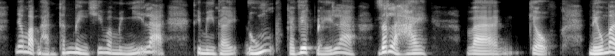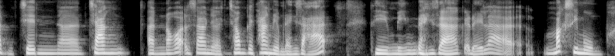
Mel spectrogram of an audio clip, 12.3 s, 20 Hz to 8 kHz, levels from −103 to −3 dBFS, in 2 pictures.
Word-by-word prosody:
Nhưng 275 Hz, 0 st, -1 dB
mà 230 Hz, -, +5 dB
bản 150 Hz, -6 st, -6 dB
thân 220 Hz, +2 st, -1 dB
mình 200 Hz, -7 st, +1 dB
khi 225 Hz, -, -3 dB
mà 210 Hz, -, -1 dB
mình 170 Hz, -3 st, -3 dB
nghĩ 195 Hz, +6 st, -2 dB
lại 260 Hz, 0 st, -1 dB, 0.3 s
thì 210 Hz, -, -2 dB
mình 175 Hz, -2 st, +1 dB
thấy 155 Hz, +1 st, -3 dB
đúng, 210 Hz, -, +3 dB, 0.2 s
cái 160 Hz, -, -2 dB
việc 235 Hz, 0 st, +6 dB
đấy 155 Hz, 0 st, -3 dB
là 215 Hz, -5 st, -2 dB, 0.2 s
rất 255 Hz, +2 st, +5 dB
là 265 Hz, -, +5 dB
hay. 185 Hz, +1 st, 0 dB, 0.4 s
Và, 160 Hz, -2 st, +2 dB, 0.3 s
kiểu, -, -, 0 dB, 0.4 s
nếu 170 Hz, -1 st, +6 dB
mà 250 Hz, +3 st, +5 dB, 0.2 s
trên, 185 Hz, -2 st, 0 dB
a, 180 Hz, 0 st, -2 dB
trang 195 Hz, 0 st, +4 dB, 0.2 s
à, 180 Hz, -, 0 dB
nó 175 Hz, +2 st, -3 dB
gọi -, -, +1 dB
sao 200 Hz, +2 st, +1 dB
nhỉ? 175 Hz, -, 0 dB
Trong 205 Hz, +2 st, +2 dB
cái 200 Hz, -, -1 dB
thang 210 Hz, 0 st, +4 dB
điểm 165 Hz, -5 st, 0 dB
đánh 145 Hz, 0 st, -2 dB
giá -, -, 0 dB
ấy, -, -, +2 dB, 0.4 s
thì 180 Hz, -4 st, +2 dB
mình 165 Hz, +1 st, -2 dB
đánh 175 Hz, -1 st, +2 dB
giá 160 Hz, -1 st, +4 dB
cái 185 Hz, -, -6 dB
đấy 150 Hz, +1 st, -2 dB
là 200 Hz, +3 st, -2 dB, 0.3 s
maximum, 185 Hz, -, +2 dB
180 Hz, 235 wpm, -20 LUFS, 165-210 Hz, 0.4 s, việc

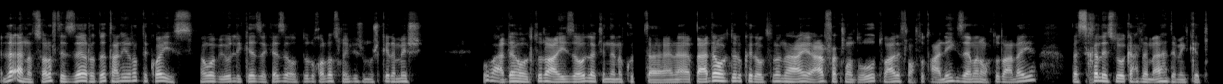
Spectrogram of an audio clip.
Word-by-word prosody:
لأ -, -, +5 dB
أنا -, -, +2 dB
اتصرّفت 165 Hz, -3 st, -1 dB
إزاي؟ 140 Hz, +6 st, +4 dB
ردّيت 145 Hz, 0 st, -1 dB
عليه 160 Hz, +5 st, 0 dB
رَد 175 Hz, -2 st, -4 dB
كويس. 150 Hz, -9 st, 0 dB
هو 140 Hz, +1 st, +1 dB
بيقول 125 Hz, +2 st, -3 dB
لي 130 Hz, -, -7 dB
كذا، 135 Hz, -2 st, -2 dB
كذا. 135 Hz, +5 st, -3 dB
قُلت 120 Hz, +2 st, -8 dB
له: 135 Hz, -, -6 dB
"خلاص 150 Hz, +3 st, -3 dB
ما -, -, -5 dB
فيش 135 Hz, -1 st, -11 dB
مشكلة 120 Hz, +3 st, -4 dB
ماشي." 140 Hz, +1 st, -4 dB, 0.5 s
وبعدها 155 Hz, -7 st, +1 dB
قُلت 125 Hz, +2 st, -1 dB
له: 150 Hz, 0 st, +4 dB
"عايز 120 Hz, +1 st, +3 dB
أقول 135 Hz, +4 st, +2 dB
لك 140 Hz, -4 st, -1 dB
إن 120 Hz, -, -4 dB
أنا 115 Hz, 0 st, -3 dB
كنت -, -, -8 dB
ع" 105 Hz, 0 st, 0 dB
أنا 115 Hz, +2 st, 0 dB
بعدها 125 Hz, +8 st, +8 dB
قُلت 160 Hz, -1 st, +2 dB
له 155 Hz, -, 0 dB
كده 140 Hz, -3 st, -1 dB
قُلت 115 Hz, +4 st, -7 dB
له: 150 Hz, -, 0 dB
"أنا 135 Hz, -3 st, +2 dB
عاي 130 Hz, +3 st, +4 dB
عارفك 145 Hz, -3 st, +1 dB
مضغوط 120 Hz, +7 st, -3 dB
وعارف 130 Hz, +4 st, 0 dB
محطوط 130 Hz, -, -10 dB
عليك 125 Hz, +9 st, 0 dB
زي 135 Hz, -5 st, +1 dB
ما 125 Hz, -, -1 dB
أنا 125 Hz, -, -1 dB
محطوط 120 Hz, +3 st, -6 dB
عليّا، 145 Hz, -, 0 dB, 0.4 s
بس 120 Hz, 0 st, +2 dB
خلّي 170 Hz, -3 st, +5 dB
أسلوبك 140 Hz, -2 st, +1 dB
أهدا 125 Hz, 0 st, -3 dB
ما 120 Hz, +3 st, +1 dB
أهدا 135 Hz, -4 st, -4 dB
من 110 Hz, -1 st, -6 dB
كده." -, -, -7 dB
130 Hz, 280 wpm, -23 LUFS, 120-150 Hz, 0.5 s, بعدها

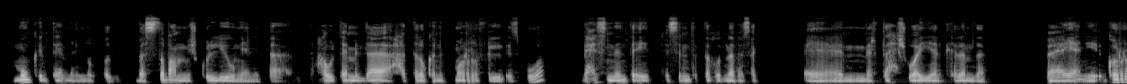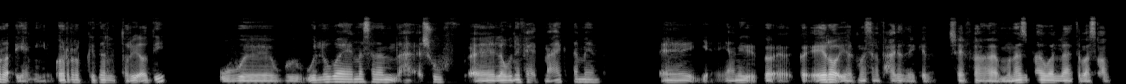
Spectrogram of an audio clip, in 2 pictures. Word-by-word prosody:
ممكن 100 Hz, -2 st, +2 dB
تعمل 90 Hz, -1 st, -4 dB
النقطة 80 Hz, -1 st, -7 dB
دي، 75 Hz, 0 st, -24 dB
بس -, -, +7 dB
طبعًا 105 Hz, -1 st, +3 dB
مش 85 Hz, -2 st, -2 dB
كل 90 Hz, -2 st, 0 dB
يوم 80 Hz, -3 st, +1 dB
يعني 75 Hz, 0 st, -4 dB
أنت -, -, -6 dB, 0.3 s
تحاول 95 Hz, -1 st, -1 dB
تعمل 95 Hz, -2 st, 0 dB
ده 90 Hz, -1 st, +4 dB
حتى -, -, -3 dB
لو -, -, +3 dB
كانت 85 Hz, -1 st, -4 dB
مرّة 95 Hz, +1 st, +1 dB
في 90 Hz, -, -14 dB
الأسبوع، 80 Hz, -1 st, -3 dB, 0.4 s
بحيث -, -, 0 dB
إن 90 Hz, -, +3 dB
أنت 95 Hz, 0 st, -1 dB
إيه 95 Hz, -1 st, +1 dB
تحس -, -, +3 dB
إن -, -, -2 dB
أنت 95 Hz, -, -3 dB
بتاخد 90 Hz, -2 st, -5 dB
نفسك 85 Hz, -1 st, -2 dB, 0.4 s
آآ 80 Hz, -1 st, +1 dB
م 80 Hz, -1 st, -2 dB
مرتاح 85 Hz, 0 st, -3 dB
شوية 85 Hz, 0 st, +3 dB
الكلام 85 Hz, +2 st, -1 dB
ده، 80 Hz, -2 st, -4 dB, 0.6 s
فيعني 80 Hz, -1 st, +2 dB
جر 110 Hz, +1 st, +5 dB
يعني 80 Hz, -1 st, -7 dB
جرب 105 Hz, +1 st, +3 dB
كده 110 Hz, -, 0 dB
الطريقة 95 Hz, -2 st, +1 dB
دي. -, -, -2 dB, 0.5 s
و 85 Hz, +2 st, +1 dB, 0.4 s
واللي 95 Hz, +6 st, -1 dB
هو 125 Hz, +1 st, +4 dB
يعني 120 Hz, -1 st, +4 dB
مثلًا 115 Hz, -2 st, +2 dB, 0.2 s
شوف 115 Hz, -2 st, -4 dB
آآ 90 Hz, +1 st, +3 dB
لو 95 Hz, 0 st, +3 dB
نفعِت 110 Hz, +4 st, -2 dB
معاك 105 Hz, -, -4 dB
تمام، 115 Hz, -2 st, -4 dB, 0.6 s
آآ 95 Hz, +1 st, 0 dB
ي -, -, -3 dB
يعني 90 Hz, +1 st, -2 dB, 0.5 s
إيه 110 Hz, -, +6 dB
رأيك 90 Hz, -7 st, +5 dB
مثلًا 90 Hz, -1 st, -3 dB
في -, -, -10 dB
حاجة 90 Hz, 0 st, 0 dB
زي 80 Hz, -2 st, -6 dB
كده، -, -, -8 dB
شايفها 85 Hz, -2 st, 0 dB
مناسبة 100 Hz, +7 st, +1 dB
والّا 95 Hz, -2 st, +4 dB
هتبقى 85 Hz, -2 st, 0 dB
صعب؟ 80 Hz, 0 st, -2 dB
90 Hz, 180 wpm, -24 LUFS, 80-100 Hz, 0.6 s, بس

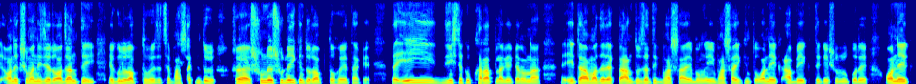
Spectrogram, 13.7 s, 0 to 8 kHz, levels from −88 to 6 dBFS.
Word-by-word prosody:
অনেক 160 Hz, +2 st, +1 dB
সময় 175 Hz, -2 st, 0 dB
নিজের 155 Hz, +1 st, 0 dB
অজান্তেই 160 Hz, -2 st, +1 dB, 0.3 s
এগুলো 155 Hz, +2 st, -1 dB
রপ্ত 140 Hz, -, -2 dB
হয়ে 120 Hz, -1 st, -2 dB
যাচ্ছে। 100 Hz, -, -8 dB
ভাষা 115 Hz, +8 st, -5 dB
কিন্তু 180 Hz, +1 st, -2 dB, 0.4 s
শা 170 Hz, -, +1 dB, 0.3 s
শুনে, 190 Hz, +3 st, +5 dB
শুনেই 205 Hz, +1 st, +3 dB
কিন্তু 185 Hz, -6 st, 0 dB
রপ্ত 130 Hz, -, -1 dB
হয়ে 115 Hz, -2 st, -1 dB
থাকে। -, -, -8 dB, 0.4 s
তো -, -, -9 dB, 0.2 s
এ -, -, +8 dB
এই 205 Hz, +1 st, +1 dB, 0.4 s
জিনিসটা 190 Hz, +1 st, -2 dB
খুব 195 Hz, -, -3 dB
খারাপ 155 Hz, 0 st, +4 dB
লাগে। 125 Hz, -1 st, 0 dB
কেননা 135 Hz, 0 st, 0 dB, 0.6 s
এটা 155 Hz, +2 st, +3 dB
আমাদের 155 Hz, +1 st, +3 dB
একটা -, -, -1 dB
আন্তর্জাতিক 150 Hz, +1 st, -3 dB
ভাষা 130 Hz, -1 st, -1 dB, 0.2 s
এবং 130 Hz, +1 st, -6 dB
এই 140 Hz, -, -3 dB
ভাষায় 135 Hz, +6 st, -1 dB
কিন্তু 150 Hz, -3 st, -10 dB
অনেক 155 Hz, +1 st, 0 dB, 0.2 s
আবেগ 135 Hz, +1 st, -1 dB, 0.2 s
থেকে 140 Hz, +1 st, -5 dB
শুরু 140 Hz, -1 st, -8 dB
করে 130 Hz, -2 st, -1 dB, 0.4 s
অনেক 165 Hz, +1 st, +5 dB
150 Hz, 175 wpm, -24 LUFS, 135-165 Hz, 0.6 s, এ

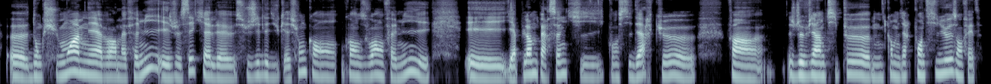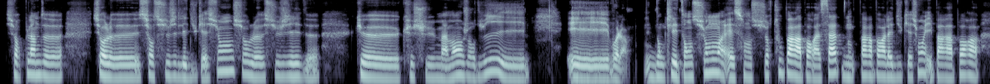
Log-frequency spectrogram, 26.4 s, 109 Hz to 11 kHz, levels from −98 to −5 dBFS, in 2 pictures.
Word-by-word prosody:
heu, 165 Hz, -3 st, +1 dB
donc 165 Hz, +1 st, -7 dB
je -, -, +2 dB
suis 170 Hz, -, 0 dB
moins 215 Hz, +5 st, +8 dB
amenée 190 Hz, -4 st, +2 dB
à 165 Hz, -, +4 dB
voir 160 Hz, 0 st, 0 dB
ma 150 Hz, -1 st, -4 dB
famille 195 Hz, -, -4 dB
et 160 Hz, -, +1 dB
je 155 Hz, 0 st, -4 dB
sais 220 Hz, +9 st, +1 dB
qu'il 220 Hz, -5 st, -2 dB
y 170 Hz, -, +5 dB
a -, -, +1 dB
le 145 Hz, -2 st, -3 dB
sujet 170 Hz, +1 st, -2 dB
de 180 Hz, -, -10 dB
l'éducation 160 Hz, +4 st, -5 dB
quand 165 Hz, -5 st, -4 dB
quand 180 Hz, -1 st, -3 dB
on 165 Hz, -, -9 dB
se 165 Hz, -, -8 dB
voit 175 Hz, +3 st, -1 dB
en 180 Hz, -1 st, -2 dB
famille 180 Hz, +7 st, -6 dB
et 150 Hz, +1 st, -7 dB, 0.5 s
et 150 Hz, -3 st, 0 dB
il -, -, -9 dB
y -, -, 0 dB
a 145 Hz, -, +2 dB
plein 190 Hz, +3 st, +2 dB
de 195 Hz, -, -7 dB
personnes 185 Hz, +1 st, +2 dB
qui 160 Hz, -3 st, -6 dB
considèrent 160 Hz, +1 st, -1 dB
que, 175 Hz, -, -4 dB
heu, 170 Hz, -3 st, -4 dB, 0.4 s
enfin, 150 Hz, -6 st, +3 dB, 0.3 s
je 185 Hz, -2 st, -4 dB
deviens 175 Hz, 0 st, +4 dB
un 170 Hz, -, -3 dB
petit 175 Hz, 0 st, +1 dB
peu, 185 Hz, -2 st, -1 dB
hem, 160 Hz, -1 st, -11 dB
comment 175 Hz, -3 st, -7 dB
dire? 170 Hz, 0 st, -4 dB
Pointilleuse, 195 Hz, +3 st, -1 dB
en 175 Hz, -, -1 dB
fait, 400 Hz, -, -6 dB, 0.2 s
sur -, -, -2 dB
plein 185 Hz, -1 st, +3 dB
de 165 Hz, -3 st, -2 dB, 0.4 s
sur 180 Hz, -2 st, +4 dB
le 155 Hz, 0 st, 0 dB
sur 180 Hz, -, +3 dB
le 170 Hz, -, -3 dB
sujet 175 Hz, 0 st, +1 dB
de -, -, -8 dB
l'éducation, 220 Hz, +8 st, -1 dB
sur 190 Hz, -5 st, 0 dB
le 160 Hz, -1 st, -1 dB
sujet 170 Hz, 0 st, -2 dB
de 80 Hz, -, -8 dB, 0.5 s
que 155 Hz, -4 st, +1 dB
que 170 Hz, -, -3 dB
je -, -, +1 dB
suis 155 Hz, -1 st, -1 dB
maman 155 Hz, +3 st, +1 dB
aujourd'hui 165 Hz, -3 st, -4 dB, 0.5 s
et 145 Hz, -2 st, +3 dB
et -, -, +1 dB
voilà. 140 Hz, -, +1 dB, 0.2 s
Donc 160 Hz, 0 st, -3 dB
les 175 Hz, -3 st, +3 dB
tensions, 195 Hz, +6 st, +3 dB
elles 160 Hz, -1 st, +3 dB
sont 165 Hz, -1 st, +4 dB
surtout 180 Hz, +5 st, -3 dB
par 190 Hz, -2 st, +9 dB
rapport 165 Hz, 0 st, +6 dB
à 150 Hz, -, +4 dB
ça, 195 Hz, +6 st, +6 dB
donc 160 Hz, -1 st, -8 dB
par 180 Hz, 0 st, +2 dB
rapport 170 Hz, 0 st, +2 dB
à 170 Hz, -, +5 dB
l'éducation 165 Hz, +4 st, -2 dB
et 205 Hz, -, 0 dB
par 165 Hz, -1 st, +2 dB
rapport 180 Hz, +4 st, +2 dB
à 170 Hz, -, +2 dB
170 Hz, 210 wpm, -25 LUFS, 155-185 Hz, 0.5 s, par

